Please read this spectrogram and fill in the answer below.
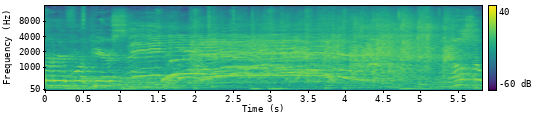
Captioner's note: crowd cheering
